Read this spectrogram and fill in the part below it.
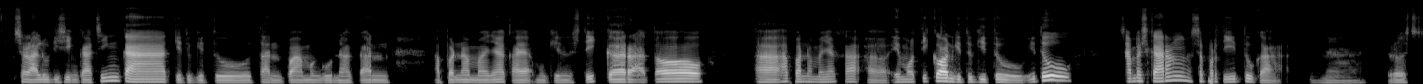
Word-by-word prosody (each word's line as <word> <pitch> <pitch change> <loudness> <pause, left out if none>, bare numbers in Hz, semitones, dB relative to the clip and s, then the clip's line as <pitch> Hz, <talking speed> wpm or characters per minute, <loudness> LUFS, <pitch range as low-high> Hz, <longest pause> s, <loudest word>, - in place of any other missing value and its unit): selalu 110 -1 0
disingkat-singkat 120 +3 +2
gitu 105 -1 -7
gitu 100 -1 -5 0.3
tanpa 100 0 -3
menggunakan, 100 0 -6 0.5
apa 110 - -4
namanya 110 +1 -2
kayak 100 0 -2
mungkin 100 0 -9
stiker 115 0 0
atau, 130 +4 +4 0.5
eee, 115 0 +2
apa 130 - -3
namanya, 120 -1 -6
Kak? 125 +1 -4 0.3
emoticon 140 +5 +4
gitu 120 0 -4
gitu 115 -4 -3
itu, 185 - +5 0.4
sampai 145 +2 -1
sekarang 150 +7 +4 0.2
seperti 125 -4 -5
itu 140 - -2
Kak 90 -4 -7 0.3
nah 85 -2 -15 0.2
terus 100 +1 -6
115 Hz, 115 wpm, -22 LUFS, 100-125 Hz, 0.5 s, itu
